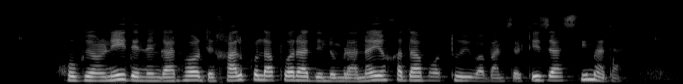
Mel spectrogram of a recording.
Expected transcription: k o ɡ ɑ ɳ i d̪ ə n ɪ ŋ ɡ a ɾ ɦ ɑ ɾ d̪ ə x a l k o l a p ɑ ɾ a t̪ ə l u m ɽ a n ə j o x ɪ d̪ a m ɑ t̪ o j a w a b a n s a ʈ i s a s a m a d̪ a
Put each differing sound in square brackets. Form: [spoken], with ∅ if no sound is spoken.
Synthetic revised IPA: [x] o ɡ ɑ ɳ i d̪ ə n ɪ ŋ ɡ a ɾ ɦ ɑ ɾ d̪ ə x a l k o l a p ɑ ɾ a [d̪] ə l u m ɽ a n ə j o x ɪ d̪ a m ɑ t̪ o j a w a b a n s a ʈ i [z] a s [i] m a d̪ a

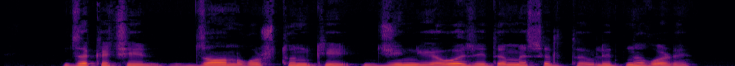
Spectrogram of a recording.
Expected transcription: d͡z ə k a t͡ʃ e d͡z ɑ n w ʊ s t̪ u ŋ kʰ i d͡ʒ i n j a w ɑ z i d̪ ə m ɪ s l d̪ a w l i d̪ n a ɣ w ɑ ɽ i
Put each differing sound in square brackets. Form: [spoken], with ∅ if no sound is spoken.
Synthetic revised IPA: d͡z ə k a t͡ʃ e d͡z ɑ n [ɣ] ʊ [ʂ] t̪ u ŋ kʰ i d͡ʒ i n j a w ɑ z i d̪ ə m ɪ s l [t̪] a w l i d̪ n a ɣ w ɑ ɽ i

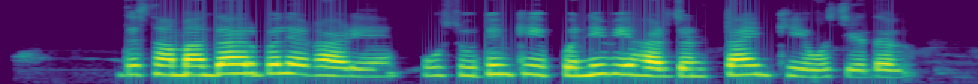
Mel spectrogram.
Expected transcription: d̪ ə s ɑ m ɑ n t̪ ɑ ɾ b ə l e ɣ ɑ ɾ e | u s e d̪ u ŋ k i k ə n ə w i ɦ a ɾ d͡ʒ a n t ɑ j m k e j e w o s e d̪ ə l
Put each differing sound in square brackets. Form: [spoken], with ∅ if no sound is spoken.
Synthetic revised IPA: d̪ ə s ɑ m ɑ n [d̪] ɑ ɾ b ə l e ɣ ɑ [ɽ] e | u s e d̪ u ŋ k i [p] ə n ə w i ɦ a ɾ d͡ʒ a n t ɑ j m k e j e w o s e d̪ ə l

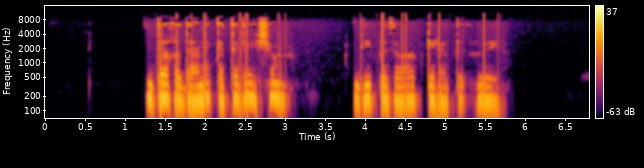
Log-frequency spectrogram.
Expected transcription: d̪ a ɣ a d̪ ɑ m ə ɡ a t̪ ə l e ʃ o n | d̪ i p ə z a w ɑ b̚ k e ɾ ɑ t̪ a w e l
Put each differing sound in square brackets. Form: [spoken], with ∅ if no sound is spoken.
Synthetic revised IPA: d̪ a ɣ a d̪ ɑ [n] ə [k] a t̪ ə l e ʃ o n | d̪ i p ə z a w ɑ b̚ k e ɾ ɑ t̪ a w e l

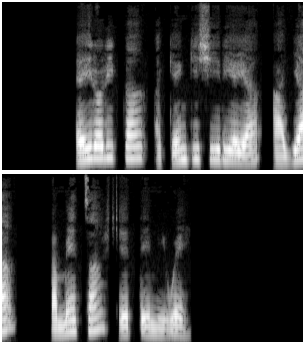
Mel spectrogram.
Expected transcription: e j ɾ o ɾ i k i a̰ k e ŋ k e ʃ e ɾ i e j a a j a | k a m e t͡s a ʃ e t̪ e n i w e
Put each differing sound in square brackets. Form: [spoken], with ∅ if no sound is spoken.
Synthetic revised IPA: e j ɾ o ɾ i k [a] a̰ k e ŋ k [i] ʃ [i] ɾ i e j a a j a | k a m e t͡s a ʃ e t̪ e n i w e

